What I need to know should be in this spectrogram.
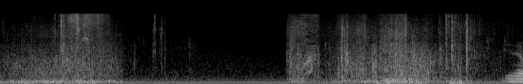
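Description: A young man talks with animation into a microphone, close up.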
